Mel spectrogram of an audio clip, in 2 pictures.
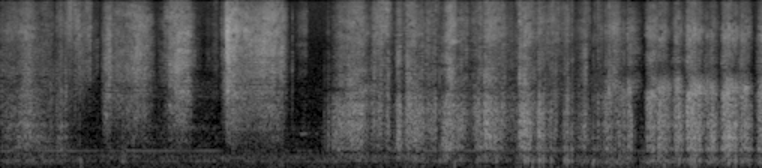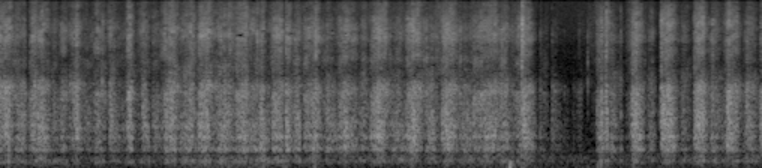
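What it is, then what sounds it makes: Cloth-covered hardcover book, scratched. Fingernails scratch across the textured front cover of a black, cloth-covered hardcover book held upright, making a steady run of soft, dry, rasping strokes with bright, airy texture. The scratches repeat at an uneven pace for about fifteen seconds, with a few brief pauses and one sharper tap near the end.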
